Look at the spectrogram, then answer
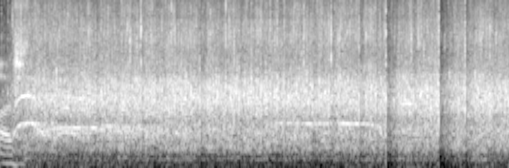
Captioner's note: applause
